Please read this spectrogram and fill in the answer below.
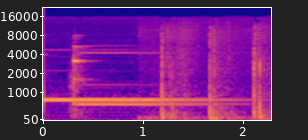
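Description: Two-tone doorbell chime, a higher note followed by a lower one (ding-dong), ringing on and fading over about a second and a half.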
